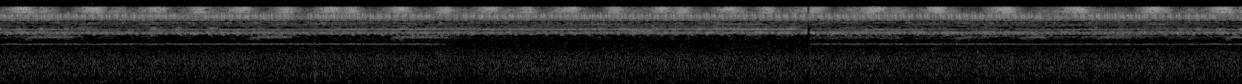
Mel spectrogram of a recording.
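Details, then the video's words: In a forest at night, crickets keep up a shrill wall of pulsing trills, many callers together, while a steady thinner tone sounds for about four seconds, stops, and starts again after eight seconds. "Forest Sounds and Cricket Conversations at Night"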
